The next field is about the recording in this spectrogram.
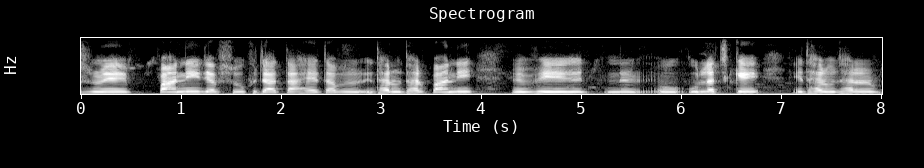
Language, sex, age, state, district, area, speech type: Hindi, female, 45-60, Uttar Pradesh, Hardoi, rural, spontaneous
